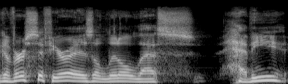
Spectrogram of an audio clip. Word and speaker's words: Averse Sefira: It's Averse Sefira. Okay. They're like a weird kind of like dissonant technical black metal band. When I think of that description, I think of Deathspell Omega. Yeah. Like Averse Sefira is a little less heavy and a little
